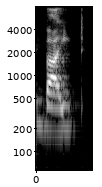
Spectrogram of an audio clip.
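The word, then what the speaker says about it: bite: जैसे बाइट, इसको बाइट टी तो नहीं कहेंगे ना, माइनी नहीं कहेंगे, रोपी नहीं कहेंगे, एपी नहीं कहेंगे, क्या कहेंगे, बाइट, माइन, रोप, एप।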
